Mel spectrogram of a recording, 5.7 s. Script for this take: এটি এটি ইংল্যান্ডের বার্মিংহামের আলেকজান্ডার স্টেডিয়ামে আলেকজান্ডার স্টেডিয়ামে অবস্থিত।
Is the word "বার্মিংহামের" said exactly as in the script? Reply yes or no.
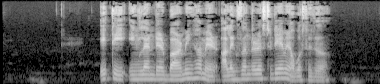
yes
